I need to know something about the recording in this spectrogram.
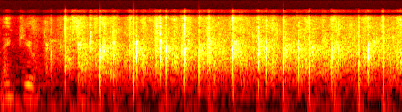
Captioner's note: applause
